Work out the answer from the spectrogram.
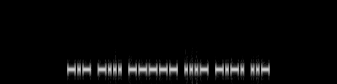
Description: Morse code, heard as a keyed tone, about 50 wpm, 700 Hz. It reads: KB0VCU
